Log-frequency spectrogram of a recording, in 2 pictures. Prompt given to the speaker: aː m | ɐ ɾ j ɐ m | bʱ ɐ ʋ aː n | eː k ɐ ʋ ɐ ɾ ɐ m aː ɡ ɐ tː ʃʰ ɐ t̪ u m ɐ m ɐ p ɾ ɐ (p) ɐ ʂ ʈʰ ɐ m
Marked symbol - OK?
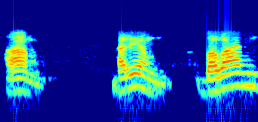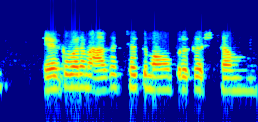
no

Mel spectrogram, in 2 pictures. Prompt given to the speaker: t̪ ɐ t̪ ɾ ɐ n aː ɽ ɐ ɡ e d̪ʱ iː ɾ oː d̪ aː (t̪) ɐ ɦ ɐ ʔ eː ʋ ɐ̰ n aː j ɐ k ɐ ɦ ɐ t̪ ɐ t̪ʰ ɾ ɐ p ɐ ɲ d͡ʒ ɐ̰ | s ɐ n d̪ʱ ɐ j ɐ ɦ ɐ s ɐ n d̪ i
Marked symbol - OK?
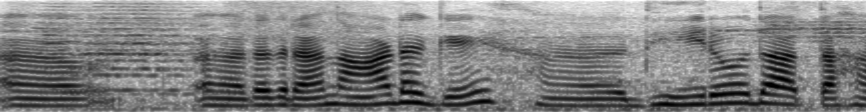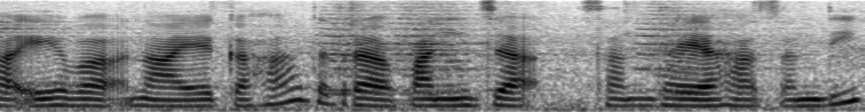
yes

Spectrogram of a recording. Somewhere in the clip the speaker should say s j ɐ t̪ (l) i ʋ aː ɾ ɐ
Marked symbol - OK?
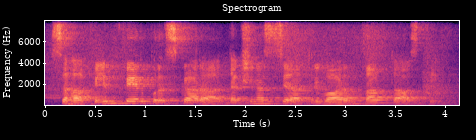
no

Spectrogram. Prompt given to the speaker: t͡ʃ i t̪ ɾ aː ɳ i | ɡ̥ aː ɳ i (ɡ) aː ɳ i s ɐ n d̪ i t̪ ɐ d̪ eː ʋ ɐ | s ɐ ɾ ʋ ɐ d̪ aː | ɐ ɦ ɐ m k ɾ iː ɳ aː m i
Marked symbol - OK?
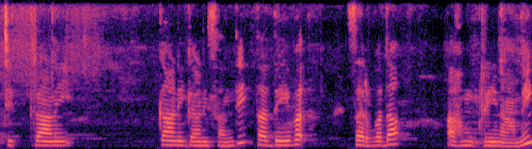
yes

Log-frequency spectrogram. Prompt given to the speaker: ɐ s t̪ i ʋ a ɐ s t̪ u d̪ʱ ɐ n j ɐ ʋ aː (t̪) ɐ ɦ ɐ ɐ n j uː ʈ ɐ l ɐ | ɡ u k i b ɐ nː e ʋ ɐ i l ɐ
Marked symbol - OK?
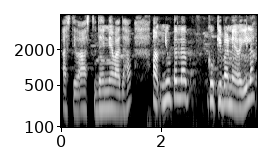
no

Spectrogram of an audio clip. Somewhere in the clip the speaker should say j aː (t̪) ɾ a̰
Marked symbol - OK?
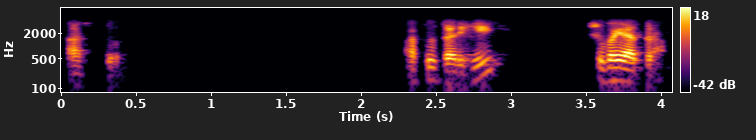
yes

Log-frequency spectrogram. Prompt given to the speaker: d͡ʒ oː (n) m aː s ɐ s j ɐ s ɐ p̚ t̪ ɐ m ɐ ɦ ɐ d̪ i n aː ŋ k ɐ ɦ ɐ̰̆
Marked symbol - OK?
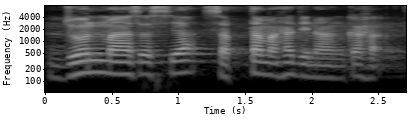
yes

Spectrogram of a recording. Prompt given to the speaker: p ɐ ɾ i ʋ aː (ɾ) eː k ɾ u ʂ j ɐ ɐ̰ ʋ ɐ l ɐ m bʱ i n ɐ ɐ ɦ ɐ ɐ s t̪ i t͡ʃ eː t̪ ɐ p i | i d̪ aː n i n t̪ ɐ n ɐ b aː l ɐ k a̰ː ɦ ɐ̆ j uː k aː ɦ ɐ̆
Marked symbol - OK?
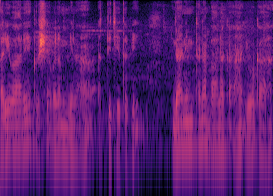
yes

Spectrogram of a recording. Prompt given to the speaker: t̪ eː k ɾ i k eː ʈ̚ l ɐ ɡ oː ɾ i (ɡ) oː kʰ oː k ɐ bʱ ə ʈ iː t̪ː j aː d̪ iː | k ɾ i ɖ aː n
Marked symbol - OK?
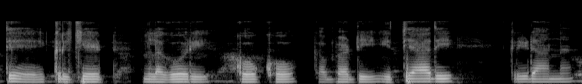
no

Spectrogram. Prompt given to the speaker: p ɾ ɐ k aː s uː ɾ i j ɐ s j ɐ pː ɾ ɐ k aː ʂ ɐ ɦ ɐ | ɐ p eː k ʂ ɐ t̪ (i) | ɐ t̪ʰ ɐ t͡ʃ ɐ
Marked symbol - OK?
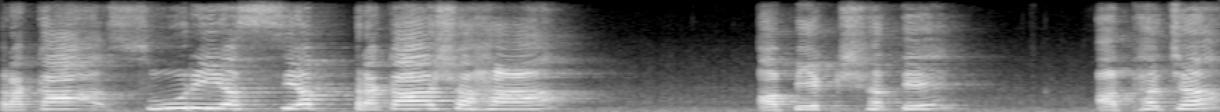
no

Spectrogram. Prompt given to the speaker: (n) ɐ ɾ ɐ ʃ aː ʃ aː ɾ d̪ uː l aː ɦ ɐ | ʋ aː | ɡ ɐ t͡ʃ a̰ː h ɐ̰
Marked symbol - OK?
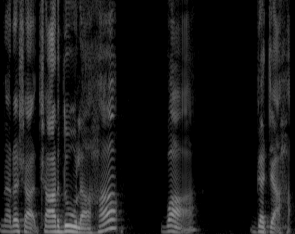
yes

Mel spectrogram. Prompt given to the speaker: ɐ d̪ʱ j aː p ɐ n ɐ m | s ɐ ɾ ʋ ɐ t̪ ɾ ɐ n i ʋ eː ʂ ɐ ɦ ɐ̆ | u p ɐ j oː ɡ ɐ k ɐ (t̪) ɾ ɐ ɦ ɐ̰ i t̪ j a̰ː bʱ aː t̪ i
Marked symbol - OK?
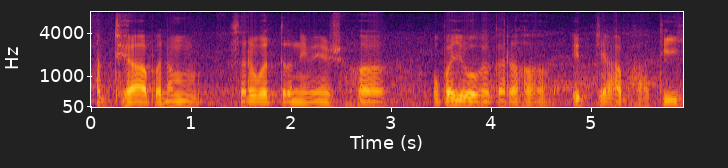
no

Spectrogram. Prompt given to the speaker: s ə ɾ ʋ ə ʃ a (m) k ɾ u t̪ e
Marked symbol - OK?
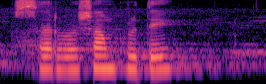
yes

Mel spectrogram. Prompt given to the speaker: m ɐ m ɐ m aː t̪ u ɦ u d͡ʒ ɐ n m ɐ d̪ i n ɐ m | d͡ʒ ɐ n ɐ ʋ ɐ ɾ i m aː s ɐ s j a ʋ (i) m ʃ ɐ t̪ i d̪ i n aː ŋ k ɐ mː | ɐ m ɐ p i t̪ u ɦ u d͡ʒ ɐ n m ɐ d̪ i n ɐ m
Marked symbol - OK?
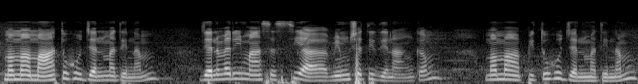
yes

